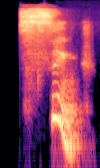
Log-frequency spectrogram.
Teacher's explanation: Look at the letter N in think, and it doesn't have an n sound. It actually has an ng sound.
